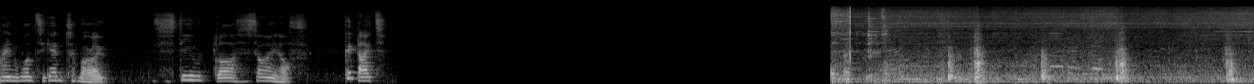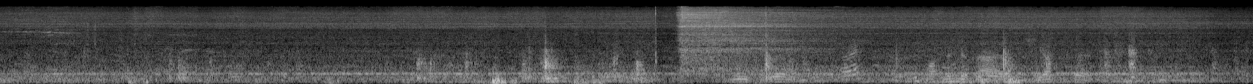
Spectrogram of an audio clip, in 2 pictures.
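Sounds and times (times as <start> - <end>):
steam hissing: 8.3 - 25.0.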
